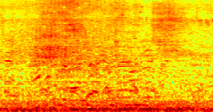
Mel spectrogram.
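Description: Car running on the road, its engine and road noise heard from inside the cabin as a steady low hum, with indistinct voices talking over it.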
